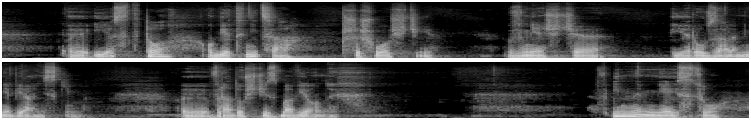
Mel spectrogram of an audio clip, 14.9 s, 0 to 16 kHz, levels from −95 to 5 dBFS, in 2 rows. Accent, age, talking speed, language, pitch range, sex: native, 40-59, 55 wpm, Polish, 75-95 Hz, male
